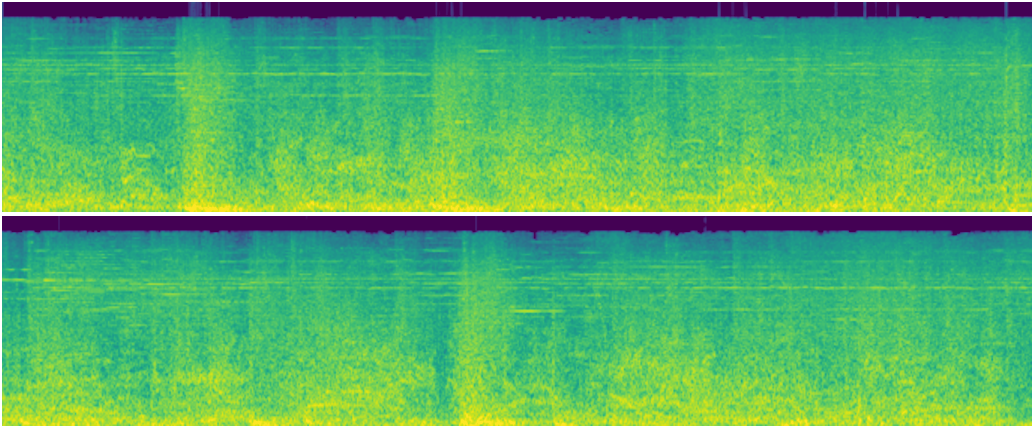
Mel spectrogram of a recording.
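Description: Electric magic crackles and bursts.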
